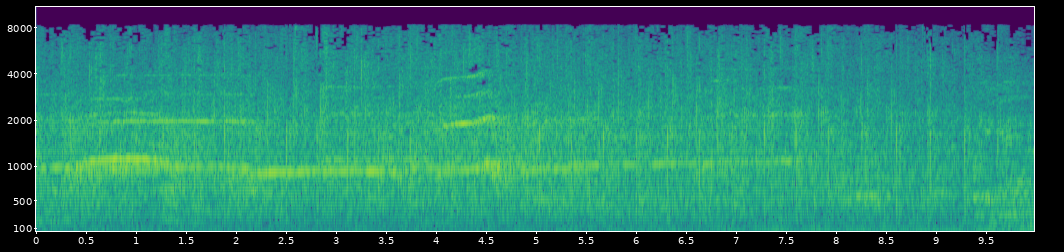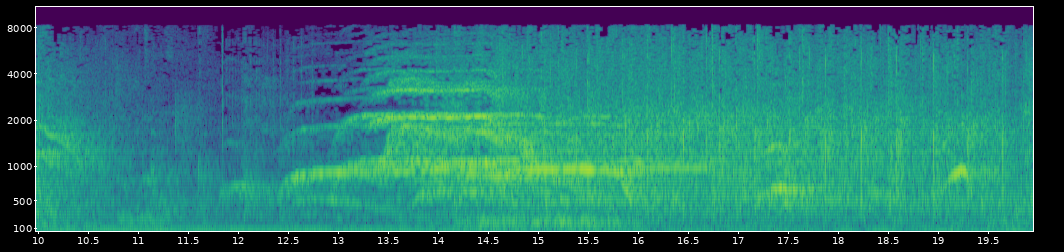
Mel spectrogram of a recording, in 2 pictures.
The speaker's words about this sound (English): This concludes our ceremony, and I just want to challenge everybody who's never been to SFTI to sign up next year. And on the most time, we're going to give another round of applause for our community.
